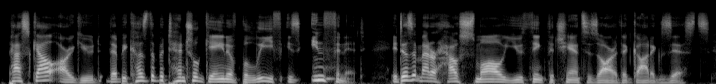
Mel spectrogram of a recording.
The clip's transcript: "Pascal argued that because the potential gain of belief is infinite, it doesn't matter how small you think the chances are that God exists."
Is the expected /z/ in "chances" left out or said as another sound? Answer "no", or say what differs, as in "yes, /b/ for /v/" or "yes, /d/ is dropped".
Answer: no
